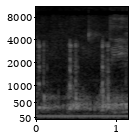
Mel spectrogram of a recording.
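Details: Fetal heartbeat on a handheld Doppler, probe on gel in light pressure at 12 weeks or more of pregnancy: a fast galloping-horse rhythm, counted at 140 BPM and judged normal. Finding: normal fetal heartbeat on Doppler.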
